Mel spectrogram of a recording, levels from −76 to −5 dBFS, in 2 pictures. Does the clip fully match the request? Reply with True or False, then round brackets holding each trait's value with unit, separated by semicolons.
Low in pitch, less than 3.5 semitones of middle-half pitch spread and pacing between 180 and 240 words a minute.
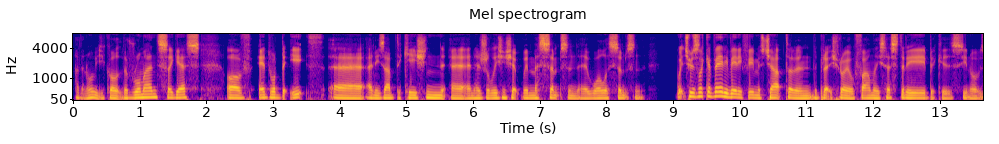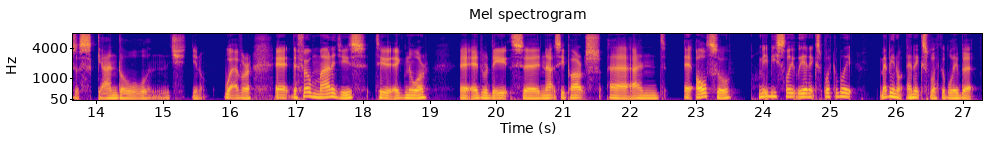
False (115 Hz; 2.8 semitones; 165 wpm)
